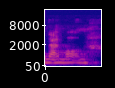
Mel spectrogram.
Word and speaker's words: Nemon: and has co-authored a biography of him finding nemon I might be pronouncing his name wrong I think yeah no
